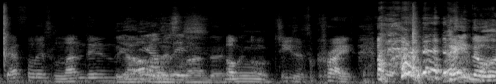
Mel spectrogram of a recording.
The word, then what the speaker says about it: Theophilus London: How do you pronounce this person's name? Theophilus London? Theophilus London.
